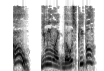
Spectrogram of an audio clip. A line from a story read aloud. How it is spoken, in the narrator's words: She asked brightly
